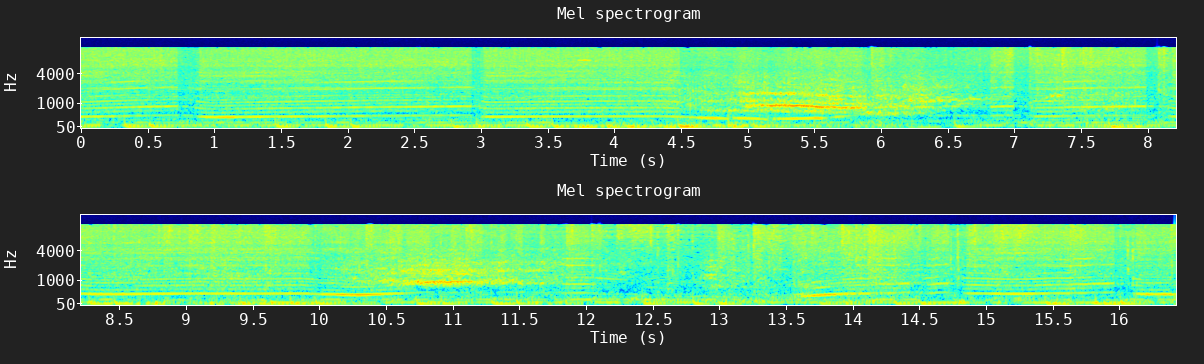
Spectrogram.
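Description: A car engine revs high and shifts gears as it races.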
